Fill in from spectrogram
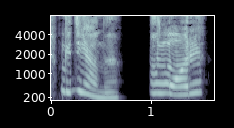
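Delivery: high, loud demanding woman; agitated high-pitched interrogation; sharp questioning. A narrator's reading. Angry woman interrogates the man.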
